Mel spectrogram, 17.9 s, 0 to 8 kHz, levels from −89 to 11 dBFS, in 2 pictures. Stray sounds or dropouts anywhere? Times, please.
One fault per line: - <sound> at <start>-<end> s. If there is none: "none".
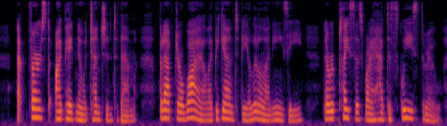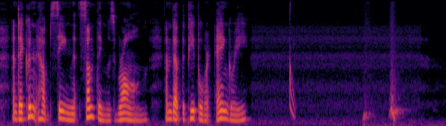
- chirp at 14.7-14.9 s
- whoosh at 16.2-17.3 s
